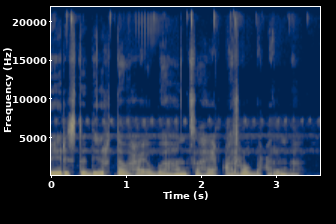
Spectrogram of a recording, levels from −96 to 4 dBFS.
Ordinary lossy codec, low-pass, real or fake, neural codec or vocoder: none; none; real; none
